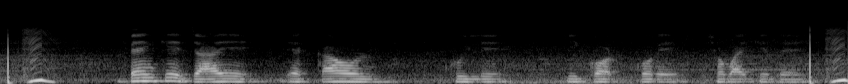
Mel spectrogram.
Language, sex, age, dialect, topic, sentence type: Bengali, male, 18-24, Jharkhandi, banking, statement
